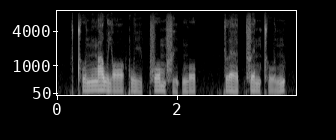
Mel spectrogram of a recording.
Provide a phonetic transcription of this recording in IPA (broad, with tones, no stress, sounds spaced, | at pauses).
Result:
tʰ u˦˥ n ŋ a˥˩ w j ɔː˧ k w iː˨˩ p̚ f o˥˩ m f i˨˩ ʔ ŋ o˥˩ k̚ | k l ɛː˨˩ t̚ f e˧ n tʰ u˩˦ n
